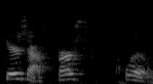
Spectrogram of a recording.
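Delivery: ordinary talk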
